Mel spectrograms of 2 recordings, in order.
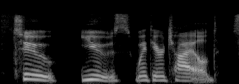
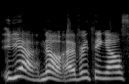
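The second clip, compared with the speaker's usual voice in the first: usual speaking voice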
